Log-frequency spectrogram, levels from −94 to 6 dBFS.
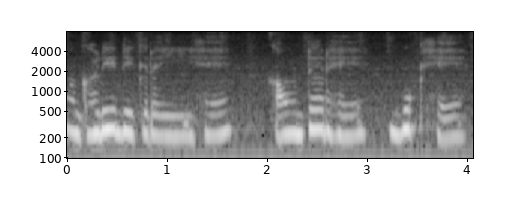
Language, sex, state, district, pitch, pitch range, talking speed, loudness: Hindi, female, Chandigarh, Chandigarh, 230 Hz, 215-245 Hz, 120 wpm, -14 LUFS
